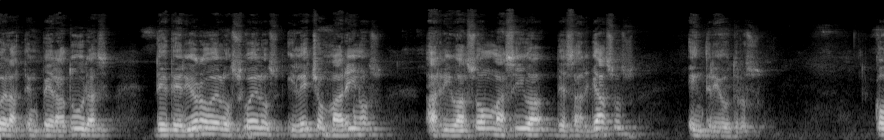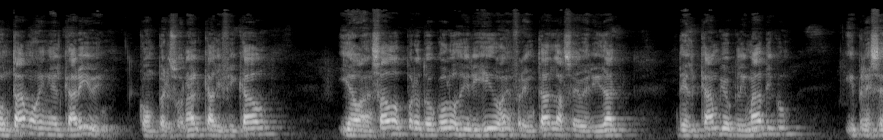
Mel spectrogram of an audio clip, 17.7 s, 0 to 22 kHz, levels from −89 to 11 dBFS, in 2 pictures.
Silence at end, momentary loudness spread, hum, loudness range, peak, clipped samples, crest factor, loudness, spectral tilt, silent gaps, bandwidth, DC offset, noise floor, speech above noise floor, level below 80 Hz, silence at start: 0 s; 14 LU; none; 4 LU; -2 dBFS; under 0.1%; 18 dB; -18 LUFS; -5 dB/octave; none; 16 kHz; under 0.1%; -59 dBFS; 41 dB; -60 dBFS; 0 s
